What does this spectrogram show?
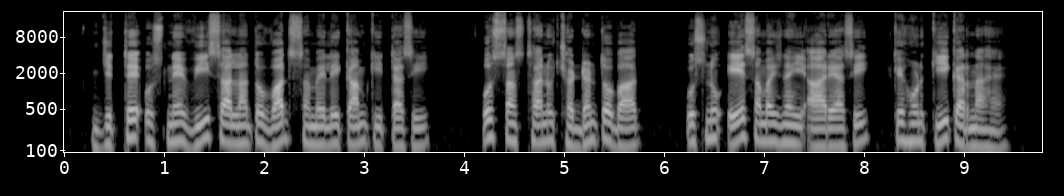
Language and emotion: Punjabi, sad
